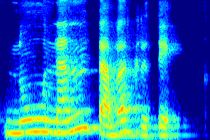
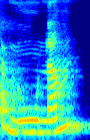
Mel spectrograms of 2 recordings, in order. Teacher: Anuswara followed by ta. We could optionally combine it as nunan tava krite, or nunam, complete Anuswara is also correct.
